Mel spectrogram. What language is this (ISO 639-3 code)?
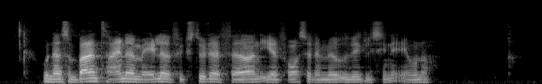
dan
